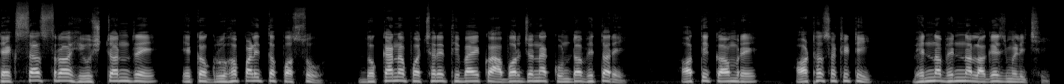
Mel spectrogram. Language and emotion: Odia, neutral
